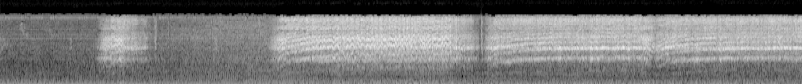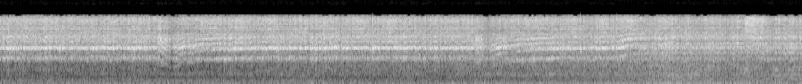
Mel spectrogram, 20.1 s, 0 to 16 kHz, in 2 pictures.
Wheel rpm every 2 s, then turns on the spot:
20, 20, 140, 140, 150, 160, 150, 160, 150, 190.
0-2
